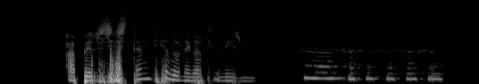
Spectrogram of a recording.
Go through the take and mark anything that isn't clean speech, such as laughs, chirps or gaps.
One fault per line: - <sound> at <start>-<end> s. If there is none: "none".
- laugh at 3.0-4.5 s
